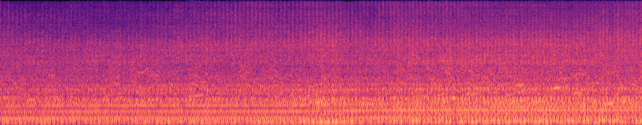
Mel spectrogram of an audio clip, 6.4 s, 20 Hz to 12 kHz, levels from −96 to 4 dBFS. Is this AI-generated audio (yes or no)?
no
